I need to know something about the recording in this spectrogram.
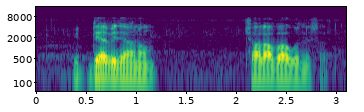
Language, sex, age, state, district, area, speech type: Telugu, male, 30-45, Andhra Pradesh, Bapatla, rural, spontaneous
